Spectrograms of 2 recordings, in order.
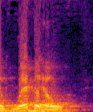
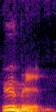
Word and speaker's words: Uebel: Só que a pronúncia é muito diferente, não é Webel, é Übel.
